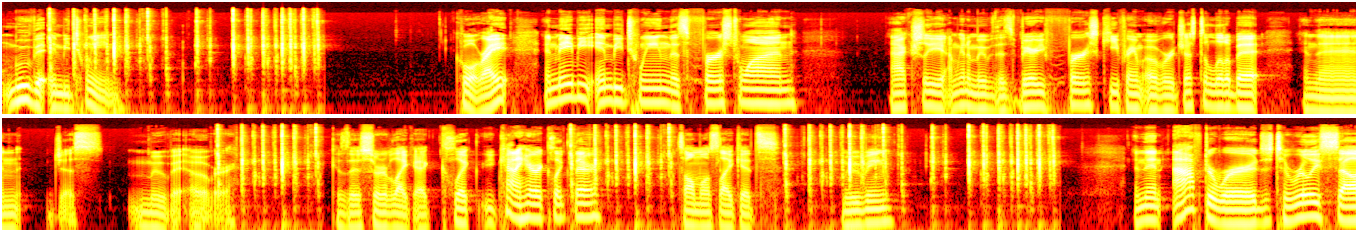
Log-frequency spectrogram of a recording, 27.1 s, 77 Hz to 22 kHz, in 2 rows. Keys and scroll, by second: 0.4 space, 3.9 space, 15.6 space, 19.1 space, 24.3 space.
